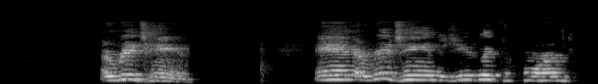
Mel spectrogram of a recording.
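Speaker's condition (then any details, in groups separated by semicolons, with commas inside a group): Cerebral palsy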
